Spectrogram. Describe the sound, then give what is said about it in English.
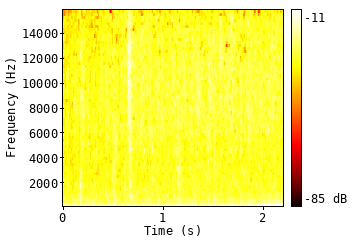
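Steady rain with scattered sharp raindrop clicks tapping against a window, continuous over a soft low rumble, with no voices. “All that was left was the sound of the raindrops clicking against the window.”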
